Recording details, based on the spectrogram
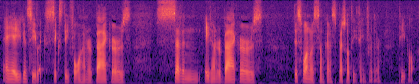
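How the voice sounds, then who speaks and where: A man talks through a product review in a loose, rambling way, stopping and restarting as he thinks aloud. His voice sits a little low with a gravelly edge. The sound is close and dry, with no room around it. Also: little pitch movement, moderate pace, no echo. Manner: skeptical, conversational. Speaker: host reviewing crowdfunding products. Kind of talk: casual product review talk.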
